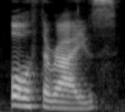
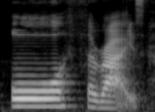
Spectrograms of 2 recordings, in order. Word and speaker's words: authorize: it as authorize but authorize mind that th as well make sure your tongue is between your teeth or authorize authorize 20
